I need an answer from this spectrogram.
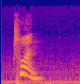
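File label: "chun", Mandarin Chinese, fourth tone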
